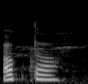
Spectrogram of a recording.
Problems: background sounds at intervals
